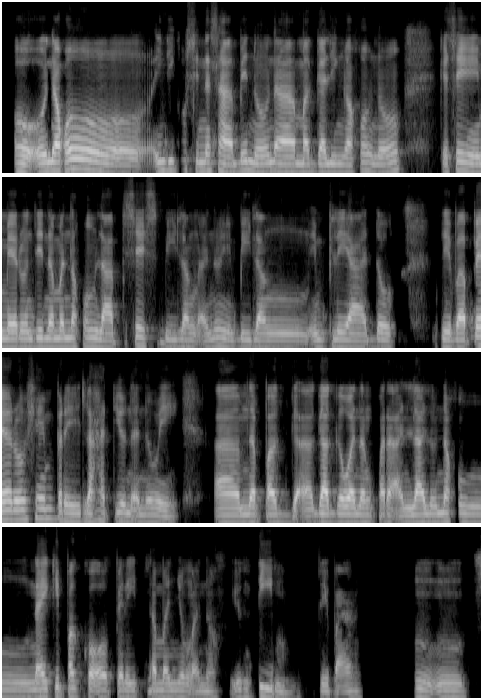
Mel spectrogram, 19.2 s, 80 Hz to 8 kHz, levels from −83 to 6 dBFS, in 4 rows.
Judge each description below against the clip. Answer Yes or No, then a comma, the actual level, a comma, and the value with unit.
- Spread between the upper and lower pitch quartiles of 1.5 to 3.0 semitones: Yes, narrow, 2.4 semitones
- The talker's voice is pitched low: Yes, low, 125 Hz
